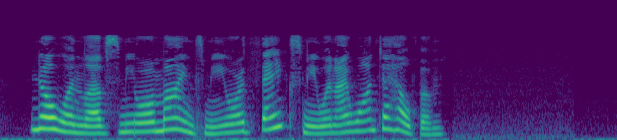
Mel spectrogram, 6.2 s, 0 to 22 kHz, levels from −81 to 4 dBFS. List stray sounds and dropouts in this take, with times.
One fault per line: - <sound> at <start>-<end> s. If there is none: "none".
none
